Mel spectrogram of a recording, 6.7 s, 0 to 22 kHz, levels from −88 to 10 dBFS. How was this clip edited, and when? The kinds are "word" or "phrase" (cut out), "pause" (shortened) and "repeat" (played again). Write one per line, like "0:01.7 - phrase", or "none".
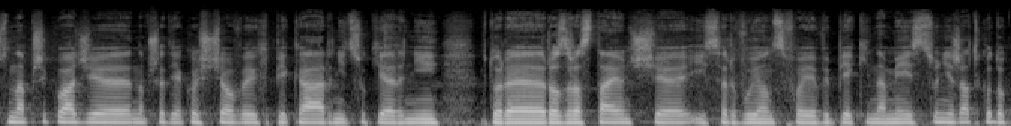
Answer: none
